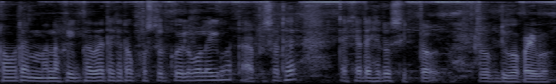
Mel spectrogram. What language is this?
Assamese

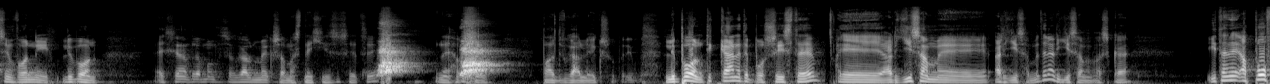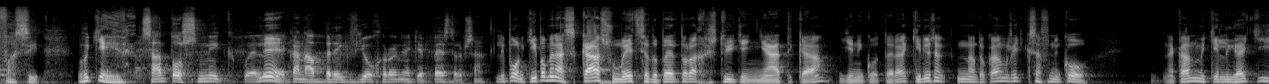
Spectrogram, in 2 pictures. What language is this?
Greek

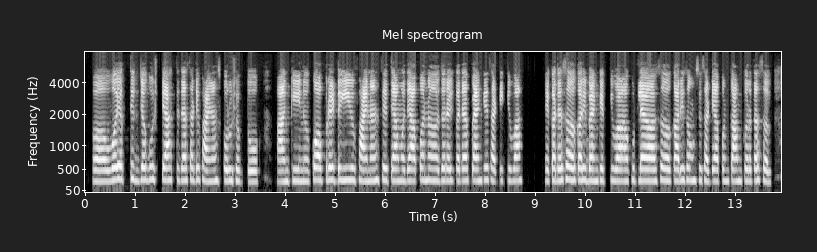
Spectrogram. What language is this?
Marathi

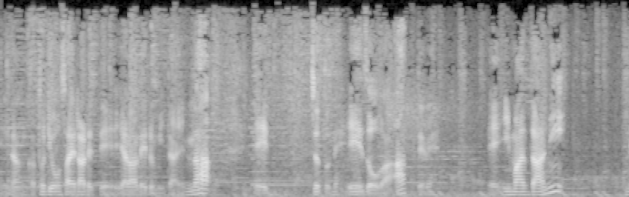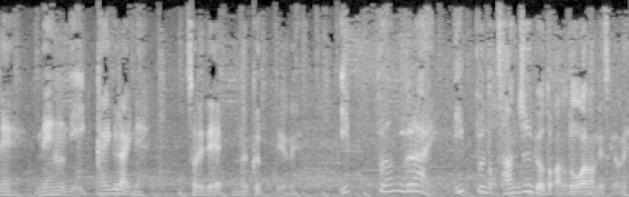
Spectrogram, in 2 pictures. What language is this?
Japanese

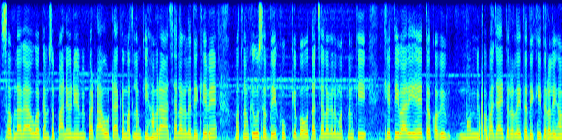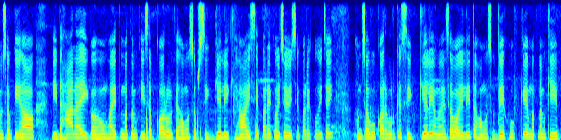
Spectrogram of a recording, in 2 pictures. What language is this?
Maithili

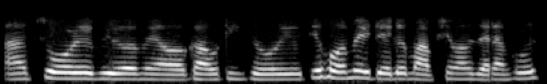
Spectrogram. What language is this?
Konkani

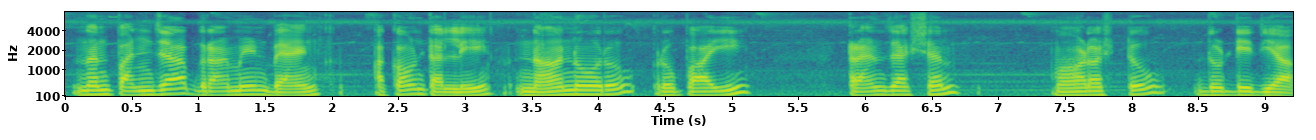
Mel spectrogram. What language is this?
Kannada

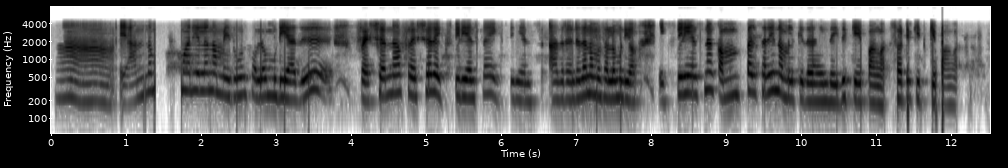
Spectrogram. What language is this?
Tamil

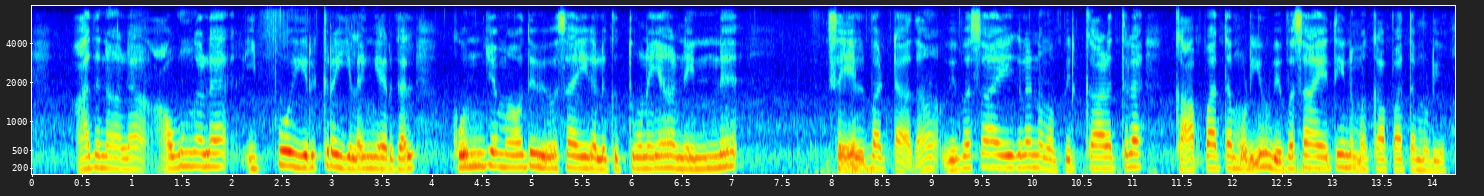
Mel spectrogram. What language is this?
Tamil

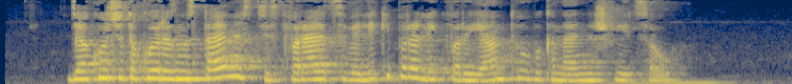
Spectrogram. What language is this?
Belarusian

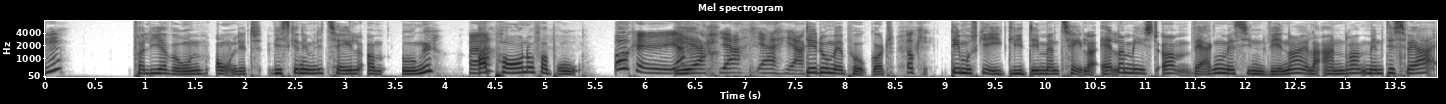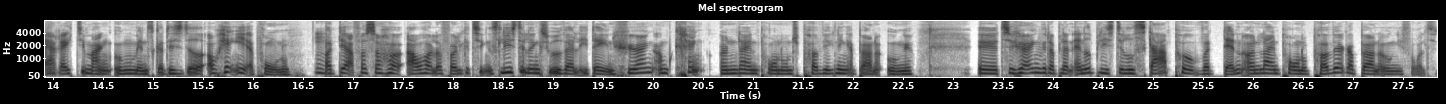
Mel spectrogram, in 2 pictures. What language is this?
Danish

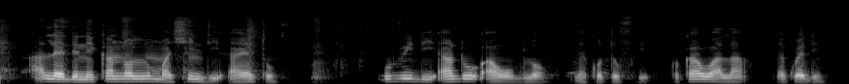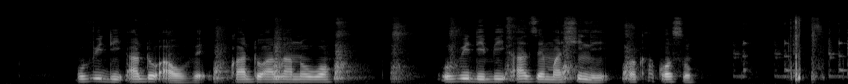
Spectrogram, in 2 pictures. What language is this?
Ikposo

